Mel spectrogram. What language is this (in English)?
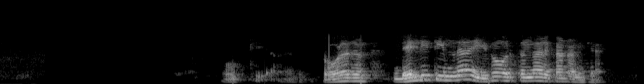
Tamil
